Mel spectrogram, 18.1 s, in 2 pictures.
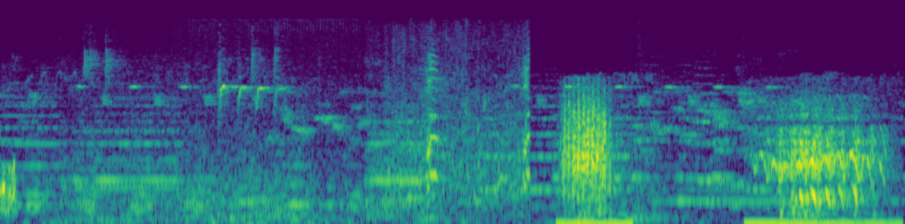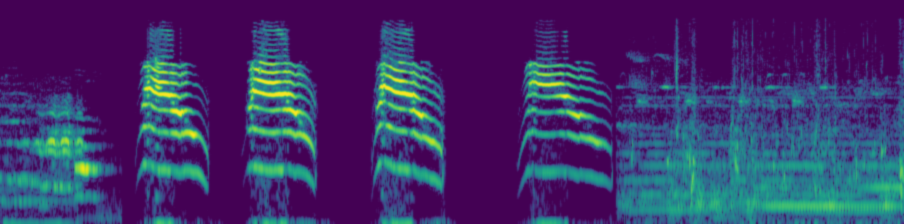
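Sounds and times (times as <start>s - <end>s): horse whinnying: 7.7s - 11.0s
cat meowing: 9.7s - 13.6s, 14.2s - 15.2s.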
